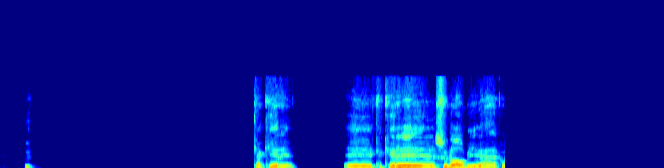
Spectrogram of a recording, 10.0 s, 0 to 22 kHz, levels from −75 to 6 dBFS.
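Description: At 7.56 s the speech just stops dead and never comes back: from there to the end, about 2.4 s, it's an audio dropout to silence, with no room tone at all. That flat nothing is the giveaway. The input was likely lost, maybe a device disconnecting, a link failing or a mute getting hit, while the recorder kept writing. Whatever was said in that stretch is simply gone.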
